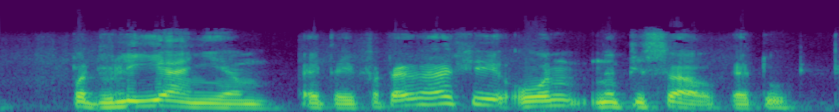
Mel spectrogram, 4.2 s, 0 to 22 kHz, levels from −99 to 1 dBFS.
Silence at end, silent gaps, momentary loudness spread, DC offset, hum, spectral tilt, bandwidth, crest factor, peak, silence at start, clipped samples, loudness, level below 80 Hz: 0.25 s; none; 7 LU; under 0.1%; none; -6.5 dB/octave; 8.2 kHz; 12 dB; -8 dBFS; 0.35 s; under 0.1%; -20 LUFS; -56 dBFS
